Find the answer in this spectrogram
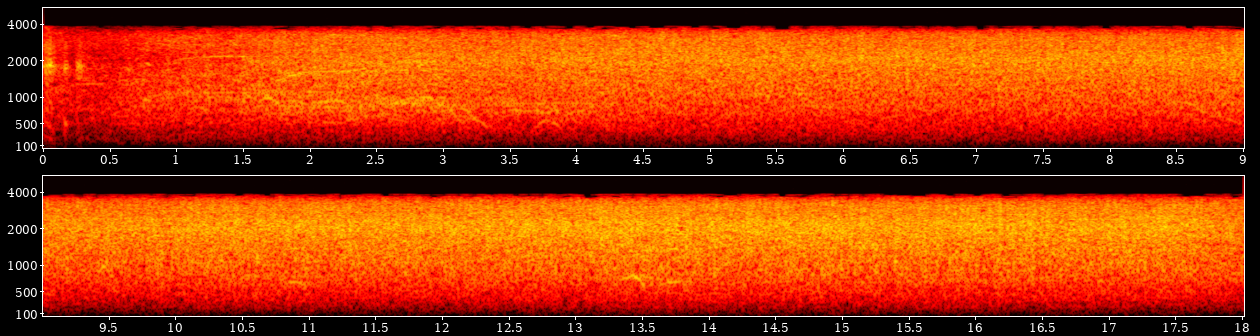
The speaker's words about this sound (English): You always come through and do what you do. So you know we got to clap it up for you.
